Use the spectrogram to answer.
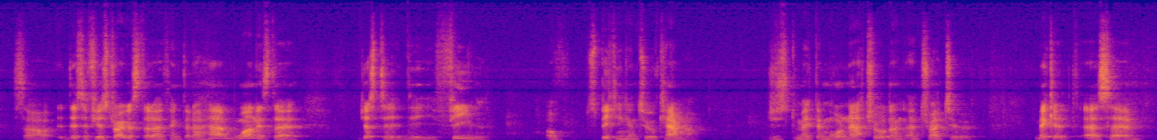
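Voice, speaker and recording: Heard with audible room echo, a man with a Swedish accent talks at a moderate pace in a bright, sharp tone, with ordinary pitch variation and long, frequent pauses. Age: 30s. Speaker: vlogger. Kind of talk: casual vlog monologue. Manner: halting, many fillers.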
